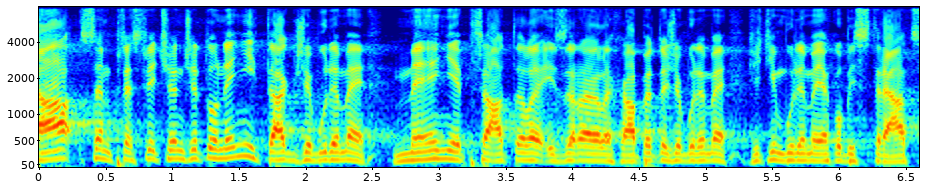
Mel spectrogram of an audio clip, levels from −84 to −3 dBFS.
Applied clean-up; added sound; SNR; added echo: none; none; none; none.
